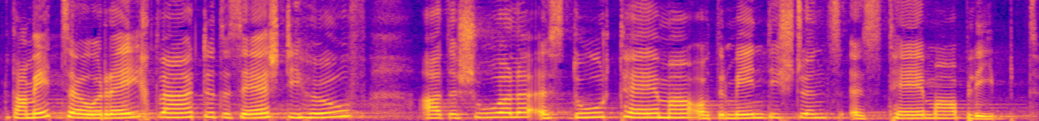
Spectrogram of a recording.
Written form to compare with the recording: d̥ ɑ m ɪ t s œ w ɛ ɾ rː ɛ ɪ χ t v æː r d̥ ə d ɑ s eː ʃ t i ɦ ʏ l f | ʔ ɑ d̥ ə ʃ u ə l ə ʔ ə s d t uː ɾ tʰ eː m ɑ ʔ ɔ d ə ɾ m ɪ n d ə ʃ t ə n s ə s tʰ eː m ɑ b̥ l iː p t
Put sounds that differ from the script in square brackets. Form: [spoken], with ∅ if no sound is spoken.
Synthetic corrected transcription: d̥ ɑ m ɪ t s œ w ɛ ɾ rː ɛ ɪ χ t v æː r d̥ ə d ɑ s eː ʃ t i ɦ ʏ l f | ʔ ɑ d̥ ə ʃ u ə l ə ʔ ə s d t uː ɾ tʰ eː m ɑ ʔ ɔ d ə ɾ m ɪ n d ə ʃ t ə n s ə s tʰ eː m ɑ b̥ l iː p t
